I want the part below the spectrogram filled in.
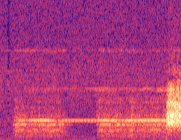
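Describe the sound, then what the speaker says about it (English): An old telephone sounds a sustained electric ringing tone that holds steady, then ends in a brief, louder burst of bell-like ring, close and clear with no voices. "I hear the telephone."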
